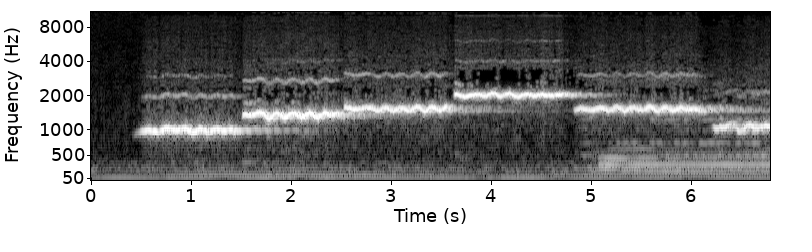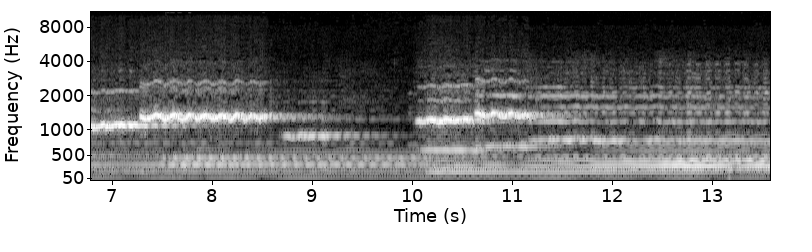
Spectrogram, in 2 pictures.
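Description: A lone whistler carries the eerie, wavering theme melody of the 1946 radio drama The Whistler, clear and close, and an orchestral accompaniment joins partway through.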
